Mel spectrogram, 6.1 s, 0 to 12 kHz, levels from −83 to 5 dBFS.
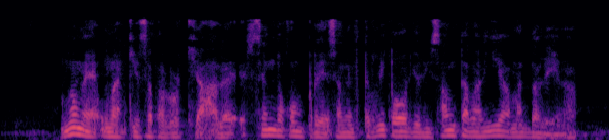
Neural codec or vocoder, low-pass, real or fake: codec, 16 kHz, 4 kbps, FreqCodec, smaller model; 7.2 kHz; fake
